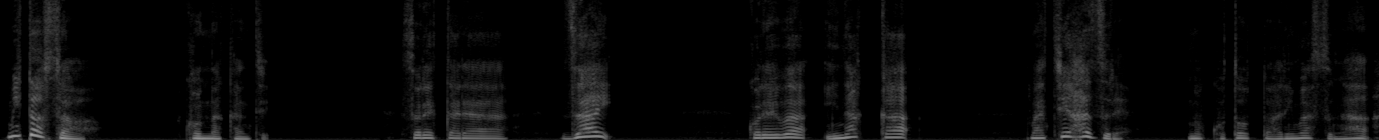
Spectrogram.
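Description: A woman's voice: mid-range voice, warm tone, no room sound, studio quality. A woman from Hokkaido hosting a casual spoken lesson on local dialect words, thinking aloud and questioning herself as she goes.

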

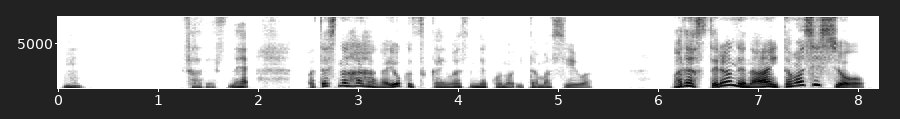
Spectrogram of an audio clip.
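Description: A woman from presents a dialect lesson. She reads dictionary entries aloud clearly, then adds soft, chatty asides. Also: mid-range voice, dry recording, studio quality.

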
